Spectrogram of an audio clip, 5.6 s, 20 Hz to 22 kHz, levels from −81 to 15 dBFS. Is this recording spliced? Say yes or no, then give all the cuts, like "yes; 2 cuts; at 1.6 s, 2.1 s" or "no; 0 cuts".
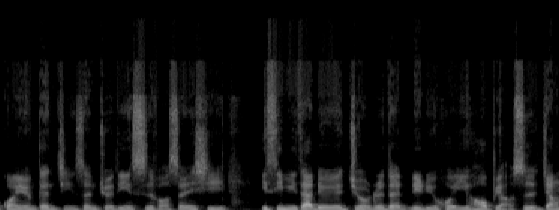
yes; 1 cut; at 2.5 s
